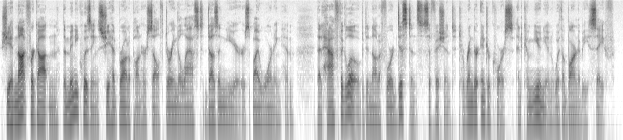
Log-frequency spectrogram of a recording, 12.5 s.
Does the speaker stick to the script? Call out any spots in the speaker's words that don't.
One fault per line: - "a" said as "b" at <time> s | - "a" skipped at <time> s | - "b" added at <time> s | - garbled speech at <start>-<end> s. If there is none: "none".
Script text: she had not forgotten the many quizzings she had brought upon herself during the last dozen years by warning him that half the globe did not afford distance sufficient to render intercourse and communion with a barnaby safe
none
